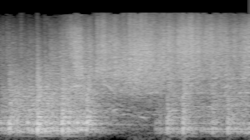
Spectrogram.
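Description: Many hand rattles (sonajas) of a matachín dance troupe shaking together in a dense rattle.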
